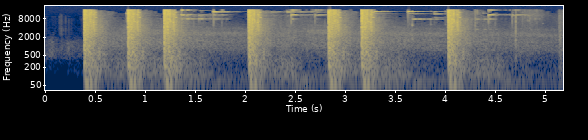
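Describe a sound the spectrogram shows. Rifle shots ring out in quick succession and echo outdoors.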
